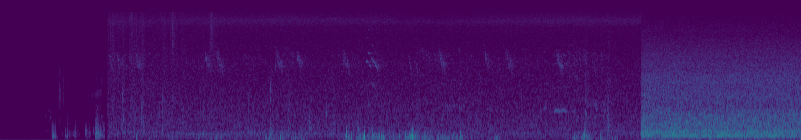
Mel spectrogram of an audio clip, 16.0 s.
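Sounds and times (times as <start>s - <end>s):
small birds chirping: 3.6s - 12.8s
steady hiss with low hum: 7.6s - 16.0s.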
